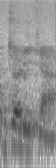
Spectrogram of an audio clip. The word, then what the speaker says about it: délicat: Did you say délicat or délicat? Délicat. Good. It needs to be délicat.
